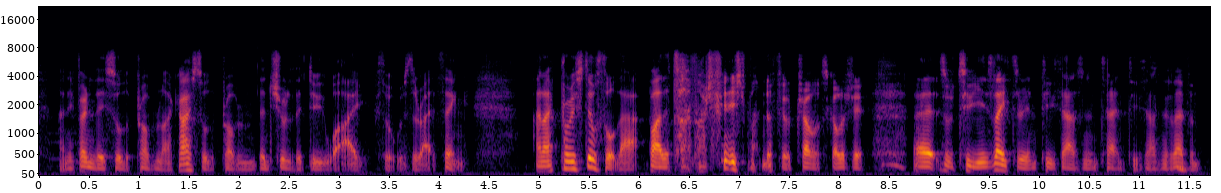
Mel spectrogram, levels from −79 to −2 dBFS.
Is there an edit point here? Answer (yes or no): no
